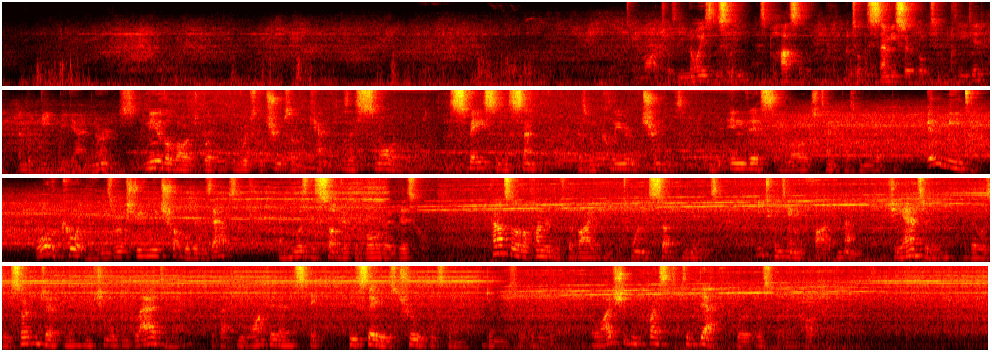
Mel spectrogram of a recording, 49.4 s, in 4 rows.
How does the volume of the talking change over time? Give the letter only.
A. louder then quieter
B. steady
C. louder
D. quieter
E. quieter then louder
B.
